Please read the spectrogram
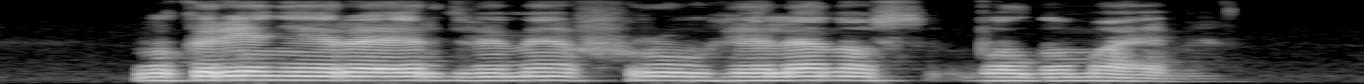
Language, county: Lithuanian, Vilnius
